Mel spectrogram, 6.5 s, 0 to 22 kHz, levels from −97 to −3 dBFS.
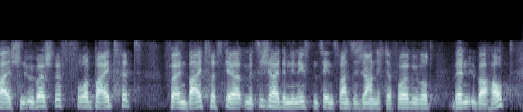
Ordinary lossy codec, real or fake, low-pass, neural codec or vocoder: none; fake; 5.4 kHz; codec, 16 kHz, 1.1 kbps, Voila-Tokenizer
